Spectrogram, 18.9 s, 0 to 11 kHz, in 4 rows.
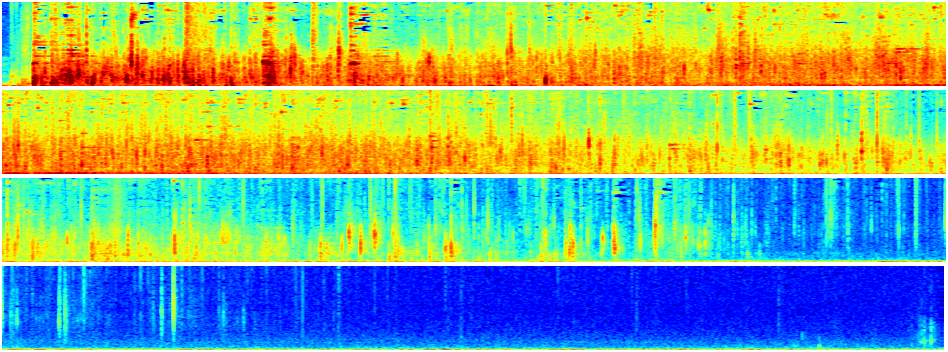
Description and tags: SFX Stone Calcit DeadSea Avalance top #4-174
some small and large stones falling down a hill, very glassy sound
